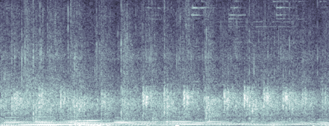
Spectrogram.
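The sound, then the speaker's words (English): A church audience claps steadily together to the Lord, a dense wash of many hands, while sustained low musical tones continue underneath. “Clap your hands one more time to the Lord.”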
